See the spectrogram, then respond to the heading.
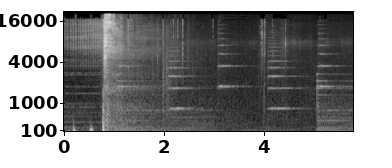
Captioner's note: snake rattling and hissing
